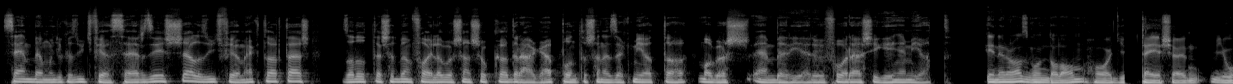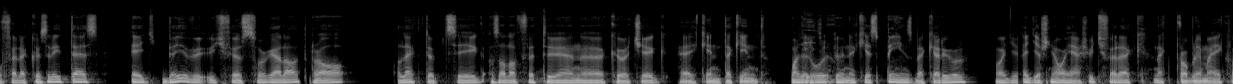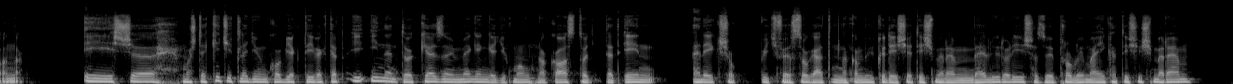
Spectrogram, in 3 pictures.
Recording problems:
none

